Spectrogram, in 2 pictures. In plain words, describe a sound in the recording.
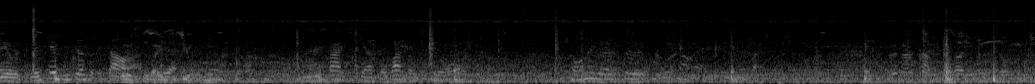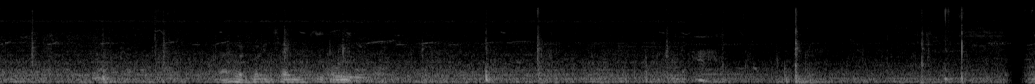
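Men and women chat nearby outdoors.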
